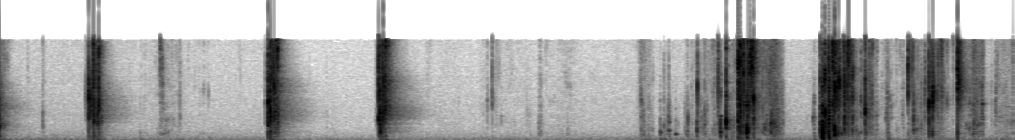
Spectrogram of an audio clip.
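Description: Fingertips press, fold and squeeze a handful of translucent yellow slime packed with small round plastic beads on a white table. A few sharp, separate pops come first with quiet gaps between them, then from about five seconds in it turns into dense, crunchy crackling and popping. The sound is bright and clicky with almost no low end, and each pop stops almost instantly.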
